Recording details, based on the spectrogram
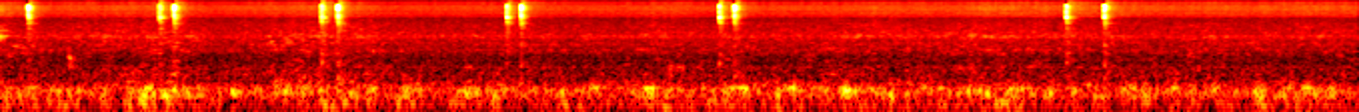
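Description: A computer mouse clicks sharply at intervals, single and double clicks spaced a second or two apart, faint and close over a low, quiet background hum while documents are being compared.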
